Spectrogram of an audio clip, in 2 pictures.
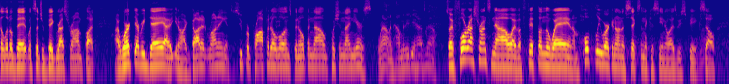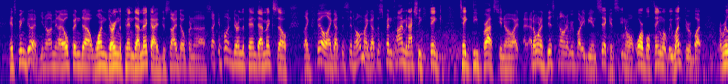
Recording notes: Live On Set. On the set of season 8.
